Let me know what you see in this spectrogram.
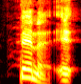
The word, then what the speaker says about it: finna: Look, finna, F-I-N-N-A. Okay. – That's how you now, say it. – That is how you say it.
